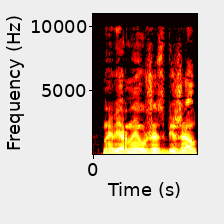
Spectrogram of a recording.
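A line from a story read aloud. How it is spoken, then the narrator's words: Shouted. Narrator (Russian): крикнул он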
